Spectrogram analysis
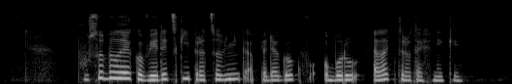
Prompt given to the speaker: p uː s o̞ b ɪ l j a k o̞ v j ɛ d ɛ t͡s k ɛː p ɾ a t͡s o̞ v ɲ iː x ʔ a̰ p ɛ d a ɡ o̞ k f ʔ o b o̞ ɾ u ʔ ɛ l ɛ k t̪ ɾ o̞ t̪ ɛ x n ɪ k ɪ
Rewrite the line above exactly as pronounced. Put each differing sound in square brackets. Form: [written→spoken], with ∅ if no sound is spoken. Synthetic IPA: p uː s o̞ b ɪ l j a k o̞ v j ɛ d ɛ t͡s k [ɛː→iː] p ɾ a t͡s o̞ v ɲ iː [x→k] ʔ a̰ p ɛ d a ɡ o̞ k f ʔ o b o̞ ɾ u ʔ ɛ l ɛ k t̪ ɾ o̞ t̪ ɛ x n ɪ k ɪ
